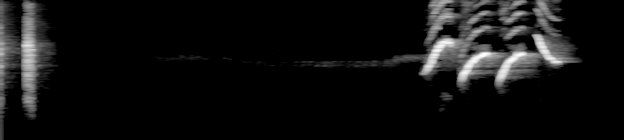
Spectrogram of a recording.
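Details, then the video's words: White-rumped shama, a frequently singing bird used to provoke fighter males into emotional response: a single sharp click, a pause, then four quick bright upslurred whistles run together near the end. "MURAI BATU FIGHTER akan TERPANCING EMOSI NYA dengan Murai Batu GACOR INI"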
